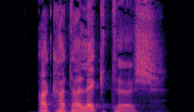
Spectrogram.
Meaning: acatalectic
- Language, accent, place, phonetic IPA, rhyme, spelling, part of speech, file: German, Germany, Berlin, [akataˈlɛktɪʃ], -ɛktɪʃ, akatalektisch, adjective, De-akatalektisch.ogg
